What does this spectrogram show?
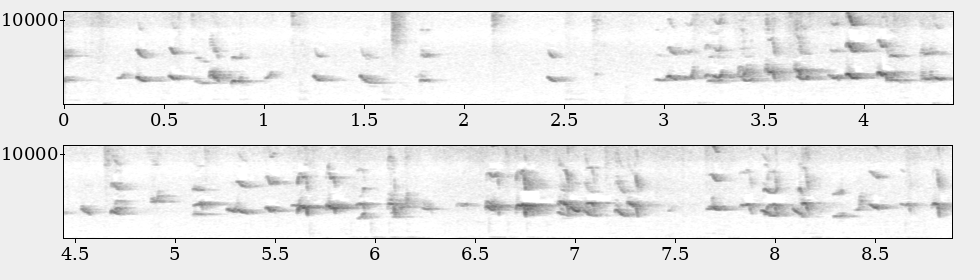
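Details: Porcelain and Lemon Sablepoot bantam chicks, two weeks old, indoors in a kitchen bathing in their own feed, giving a near-continuous stream of high, thin peeping chirps, several birds overlapping, with brief pauses.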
